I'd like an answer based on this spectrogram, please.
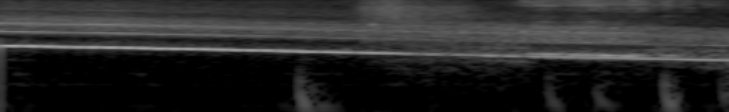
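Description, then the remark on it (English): A slide whistle sound effect: one clear, steady whistling tone that glides slowly downward in pitch for nearly three seconds, with a few soft low thumps near the end. “It's like a slide whistle, though.”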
